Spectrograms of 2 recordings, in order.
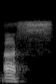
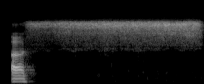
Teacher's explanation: kalau suaranya mengalir maka huruf sin ini akan terus ada suaranya sampai kita berhenti. As ya.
